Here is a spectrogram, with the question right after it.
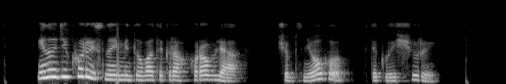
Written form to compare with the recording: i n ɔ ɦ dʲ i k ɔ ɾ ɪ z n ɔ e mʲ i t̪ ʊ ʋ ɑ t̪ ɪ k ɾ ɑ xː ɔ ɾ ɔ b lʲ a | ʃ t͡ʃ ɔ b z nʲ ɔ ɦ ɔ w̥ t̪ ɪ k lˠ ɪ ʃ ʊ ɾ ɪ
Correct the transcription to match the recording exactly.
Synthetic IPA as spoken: i n ɔ dʲ i k ɔ ɾ ɪ s n ɔ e mʲ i t̪ ʊ ʋ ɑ t̪ ɪ k ɾ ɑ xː ɔ ɾ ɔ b lʲ a | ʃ t͡ʃ ɔ b z nʲ ɔ ɦ ɔ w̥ t̪ ɪ k lˠ ɪ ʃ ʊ ɾ ɪ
